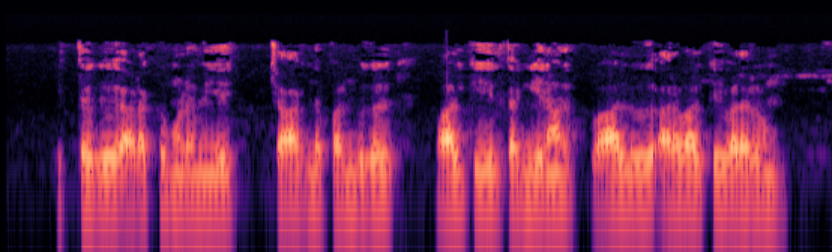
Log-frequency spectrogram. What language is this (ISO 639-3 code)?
tam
